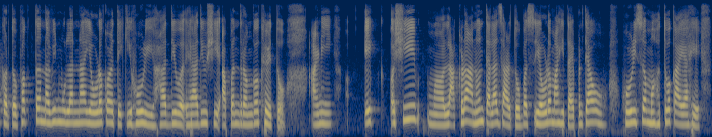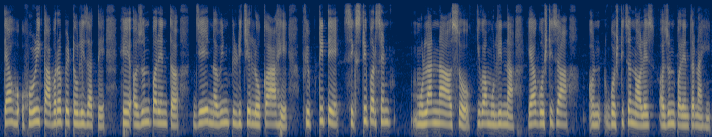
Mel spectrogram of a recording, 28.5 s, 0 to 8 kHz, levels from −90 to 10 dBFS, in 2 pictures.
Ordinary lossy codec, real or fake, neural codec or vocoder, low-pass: none; real; none; 7.2 kHz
